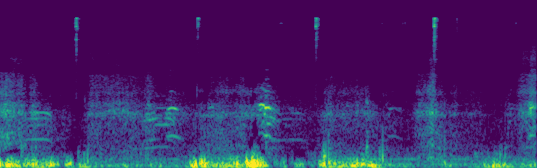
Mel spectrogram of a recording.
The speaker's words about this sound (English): Geese.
